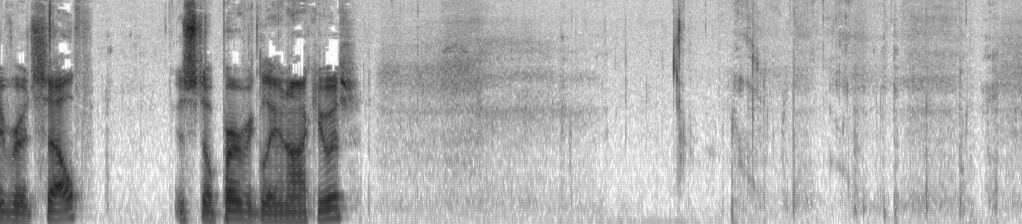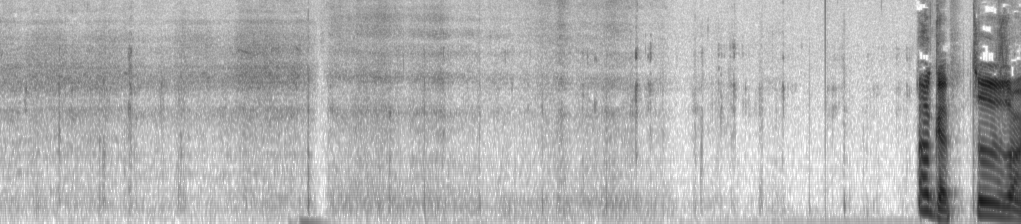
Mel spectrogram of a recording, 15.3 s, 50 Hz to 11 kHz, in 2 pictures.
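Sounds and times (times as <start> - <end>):
speech: 0.0 - 0.7, 1.3 - 2.8, 14.6 - 15.3
crunchy mushrooms being chewed: 2.7 - 14.6.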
